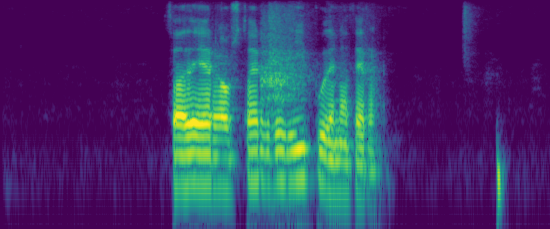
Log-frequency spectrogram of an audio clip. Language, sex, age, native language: Icelandic, male, 40-49, Icelandic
